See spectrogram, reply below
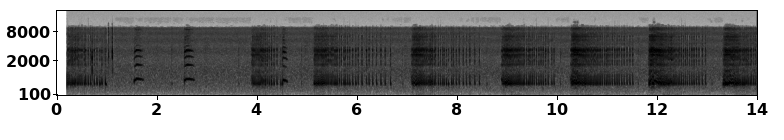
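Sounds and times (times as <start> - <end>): animal snoring: 0.2 - 1.1, 3.9 - 14.0.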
